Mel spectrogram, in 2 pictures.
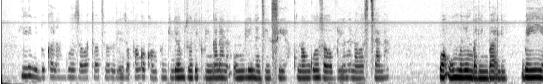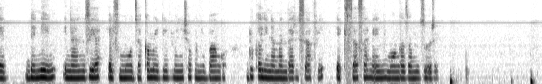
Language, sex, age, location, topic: Swahili, male, 18-24, Nairobi, finance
